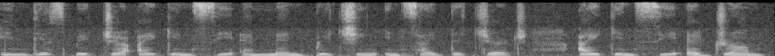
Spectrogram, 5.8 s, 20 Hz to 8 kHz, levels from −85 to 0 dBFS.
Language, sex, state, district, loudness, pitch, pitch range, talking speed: English, female, Nagaland, Kohima, -17 LUFS, 190 Hz, 185-200 Hz, 175 wpm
